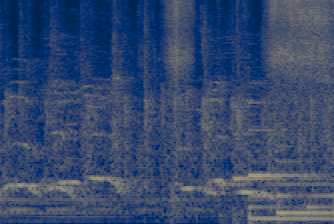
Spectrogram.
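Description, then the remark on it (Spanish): An audience applauds for the Lord, a steady wash of clapping that swells toward the end, mixed with sustained musical chords and voices. “Si ese aplauso es para el Señor, colóquese de pie y bríndeselo, pero bríndeselo con amor, apláudale con amor, abra sus labios y alábele con amor,”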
